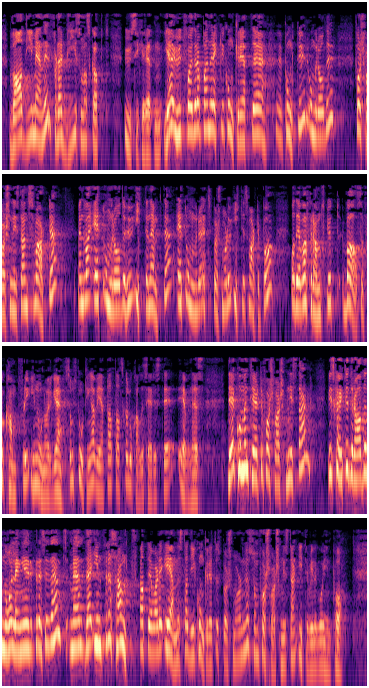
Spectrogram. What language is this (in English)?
Norwegian Bokmål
